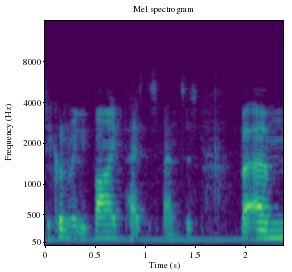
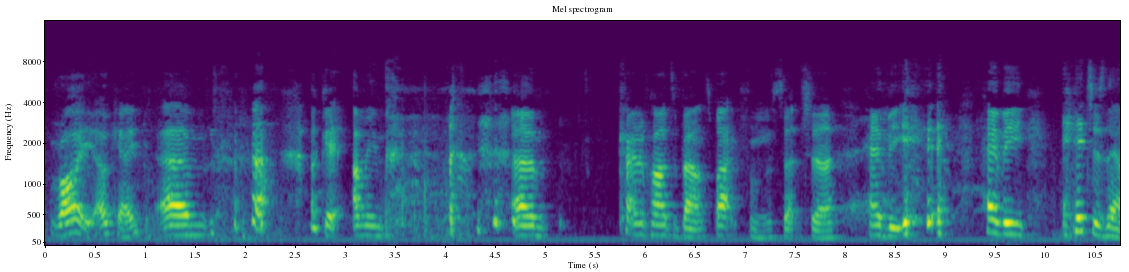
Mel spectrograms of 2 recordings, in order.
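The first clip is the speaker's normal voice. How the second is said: real laughter breaking through, louder; cracking up while trying to carry on; can't stop laughing mid-sentence; 5 semitones higher, 8 dB louder than usual. Real, not acted. Host cracks up at dark joke.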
